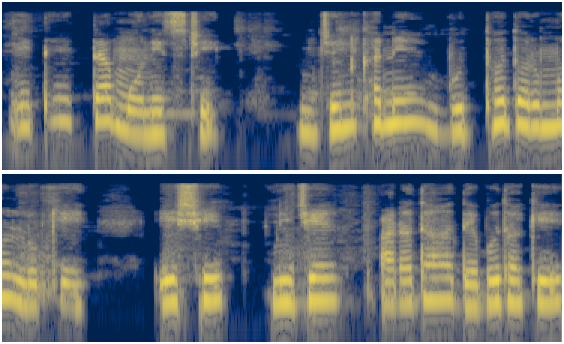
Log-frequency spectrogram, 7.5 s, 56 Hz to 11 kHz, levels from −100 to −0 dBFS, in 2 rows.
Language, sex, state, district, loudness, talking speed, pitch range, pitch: Bengali, female, West Bengal, Dakshin Dinajpur, -19 LUFS, 95 wpm, 195-230 Hz, 210 Hz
